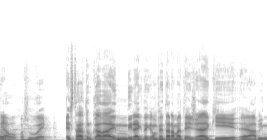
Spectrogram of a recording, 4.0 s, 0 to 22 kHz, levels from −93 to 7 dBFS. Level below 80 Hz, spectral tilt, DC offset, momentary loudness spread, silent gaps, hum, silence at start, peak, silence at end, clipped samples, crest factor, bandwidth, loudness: -46 dBFS; -6 dB/octave; under 0.1%; 10 LU; none; none; 0 s; -18 dBFS; 0 s; under 0.1%; 16 dB; 14 kHz; -35 LUFS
